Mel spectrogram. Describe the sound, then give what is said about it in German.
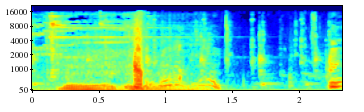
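A clock ticks in a watchmaker's shop with sharp, fairly evenly spaced, clear clicks over a low humming tone and some murmuring voice-like sounds. “Uhrmacher Heliogabalus von Goldfinger. Wir wissen, wie Sie ticken.”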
